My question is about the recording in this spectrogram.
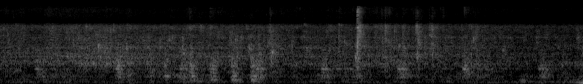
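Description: Potatoes frying in oil in a pan, a steady sizzle, with light clicks of a utensil against the pan and one sharper click about three and a half seconds in.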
